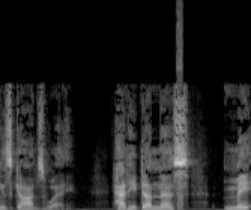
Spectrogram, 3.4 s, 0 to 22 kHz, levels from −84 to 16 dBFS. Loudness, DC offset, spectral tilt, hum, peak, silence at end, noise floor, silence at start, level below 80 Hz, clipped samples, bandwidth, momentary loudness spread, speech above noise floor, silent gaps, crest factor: -14 LUFS; under 0.1%; -0.5 dB/octave; none; 0 dBFS; 0 s; -52 dBFS; 0 s; -56 dBFS; 0.1%; 13.5 kHz; 17 LU; 35 dB; none; 18 dB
